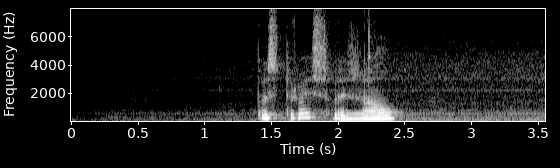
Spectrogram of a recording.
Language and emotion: Russian, sad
